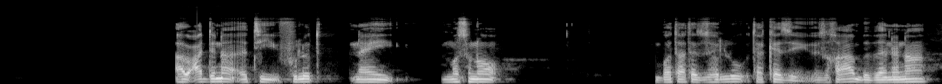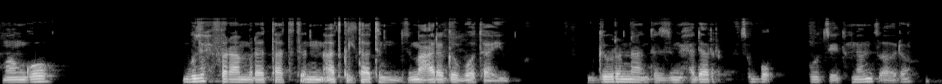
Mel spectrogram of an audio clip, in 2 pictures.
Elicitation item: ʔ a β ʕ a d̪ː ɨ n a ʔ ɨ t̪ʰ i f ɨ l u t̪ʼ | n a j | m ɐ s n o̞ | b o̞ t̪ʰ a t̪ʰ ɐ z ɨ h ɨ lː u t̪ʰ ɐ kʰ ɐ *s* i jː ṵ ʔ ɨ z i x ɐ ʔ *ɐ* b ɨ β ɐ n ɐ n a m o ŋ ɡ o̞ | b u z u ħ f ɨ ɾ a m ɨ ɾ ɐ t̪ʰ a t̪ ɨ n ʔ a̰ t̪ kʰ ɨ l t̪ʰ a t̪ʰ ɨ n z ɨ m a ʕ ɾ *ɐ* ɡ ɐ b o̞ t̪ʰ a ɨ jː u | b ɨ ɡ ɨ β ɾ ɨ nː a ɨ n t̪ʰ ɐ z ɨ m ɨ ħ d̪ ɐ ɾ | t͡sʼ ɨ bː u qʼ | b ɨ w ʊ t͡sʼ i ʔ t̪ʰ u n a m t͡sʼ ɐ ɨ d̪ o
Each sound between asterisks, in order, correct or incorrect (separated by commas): incorrect, incorrect, correct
